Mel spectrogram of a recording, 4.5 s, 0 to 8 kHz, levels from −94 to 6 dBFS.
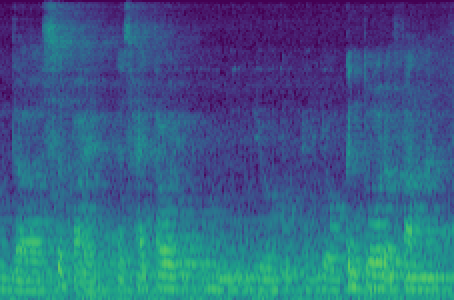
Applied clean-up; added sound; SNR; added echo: none; Engine; 9 dB; reverberation time 1.6 s.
